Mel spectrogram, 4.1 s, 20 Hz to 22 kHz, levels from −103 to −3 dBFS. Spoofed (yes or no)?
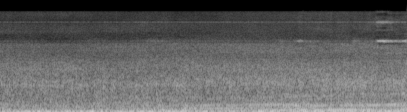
yes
